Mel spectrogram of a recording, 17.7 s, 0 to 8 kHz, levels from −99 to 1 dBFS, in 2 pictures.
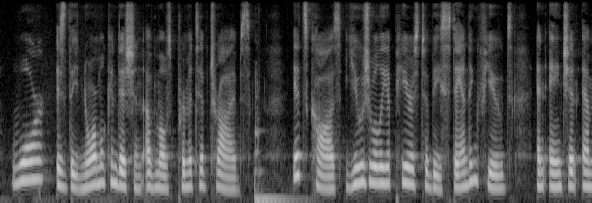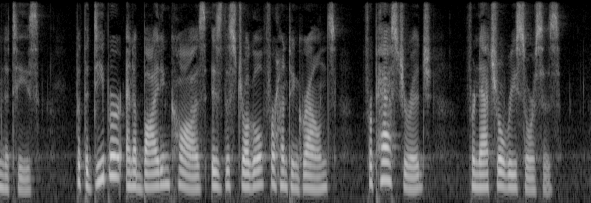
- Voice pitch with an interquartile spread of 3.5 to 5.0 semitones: Yes, average, 4.5 semitones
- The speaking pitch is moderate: Yes, medium, 165 Hz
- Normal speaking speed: No, slow, 130 wpm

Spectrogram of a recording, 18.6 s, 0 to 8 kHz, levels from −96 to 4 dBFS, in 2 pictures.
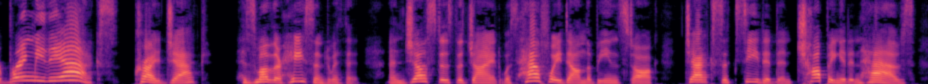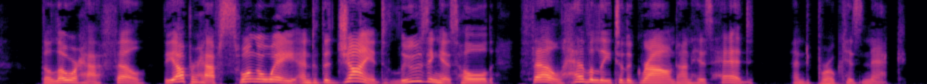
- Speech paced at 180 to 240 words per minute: Yes, average, 185 wpm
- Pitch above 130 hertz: Yes, high, 190 Hz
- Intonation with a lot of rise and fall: Yes, wide, 6.3 semitones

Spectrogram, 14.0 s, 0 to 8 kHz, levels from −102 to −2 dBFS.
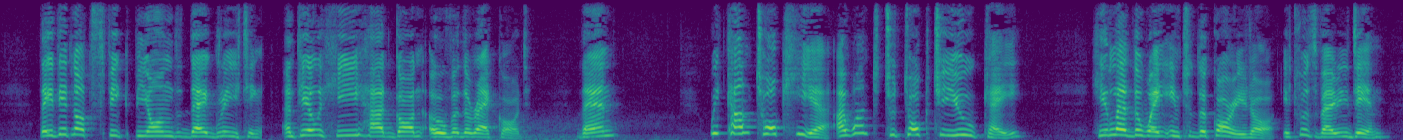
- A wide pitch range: Yes, wide, 5.7 semitones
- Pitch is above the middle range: Yes, very high, 255 Hz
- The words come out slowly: No, average, 160 wpm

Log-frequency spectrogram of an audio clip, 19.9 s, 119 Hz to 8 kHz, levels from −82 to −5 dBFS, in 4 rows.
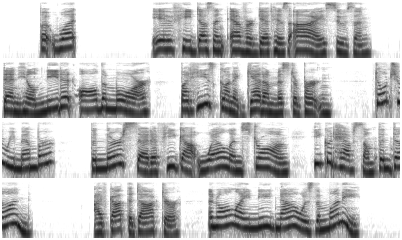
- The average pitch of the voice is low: No, high, 220 Hz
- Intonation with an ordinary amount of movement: No, wide, 6.1 semitones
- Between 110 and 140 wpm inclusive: No, average, 165 wpm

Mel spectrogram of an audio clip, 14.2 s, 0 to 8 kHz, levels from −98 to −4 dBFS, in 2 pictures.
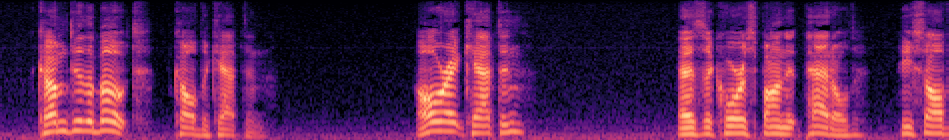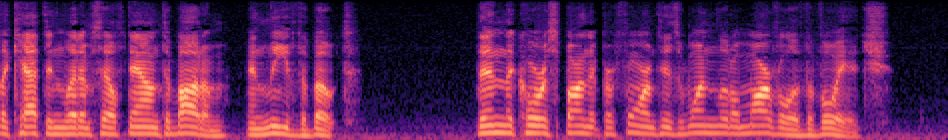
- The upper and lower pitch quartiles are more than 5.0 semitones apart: No, average, 3.3 semitones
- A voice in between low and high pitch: Yes, medium, 145 Hz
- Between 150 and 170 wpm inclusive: Yes, average, 160 wpm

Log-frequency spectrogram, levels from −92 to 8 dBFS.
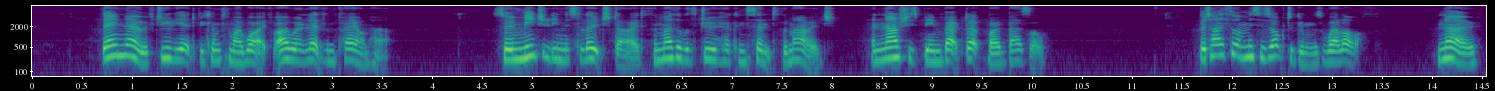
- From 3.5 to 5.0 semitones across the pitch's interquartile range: Yes, average, 4.2 semitones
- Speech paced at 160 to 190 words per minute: Yes, average, 185 wpm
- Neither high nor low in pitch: No, high, 225 Hz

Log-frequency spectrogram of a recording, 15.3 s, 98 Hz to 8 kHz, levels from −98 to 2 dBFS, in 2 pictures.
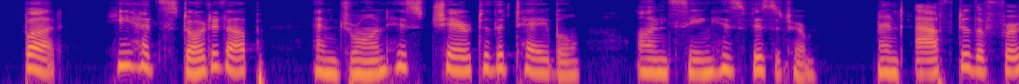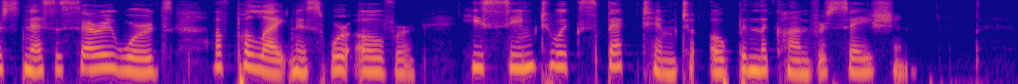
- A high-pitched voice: Yes, high, 195 Hz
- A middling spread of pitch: Yes, average, 3.5 semitones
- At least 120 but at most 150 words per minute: Yes, slow, 135 wpm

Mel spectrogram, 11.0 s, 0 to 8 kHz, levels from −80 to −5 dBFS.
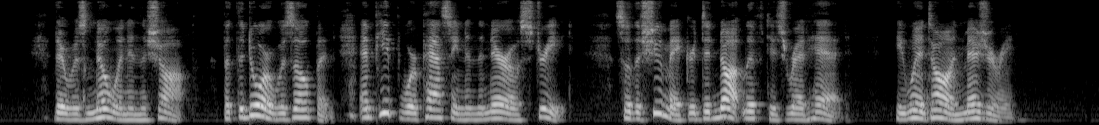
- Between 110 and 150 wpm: No, average, 180 wpm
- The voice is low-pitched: No, medium, 160 Hz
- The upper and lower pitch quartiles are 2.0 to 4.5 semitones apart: No, average, 4.9 semitones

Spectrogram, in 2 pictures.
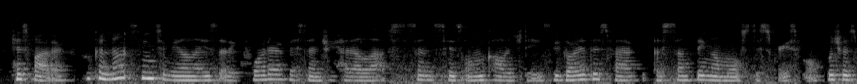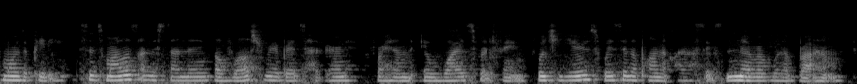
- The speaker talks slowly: No, fast, 205 wpm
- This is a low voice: No, high, 190 Hz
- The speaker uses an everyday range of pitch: No, narrow, 2.3 semitones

